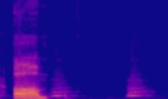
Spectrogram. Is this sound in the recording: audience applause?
no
